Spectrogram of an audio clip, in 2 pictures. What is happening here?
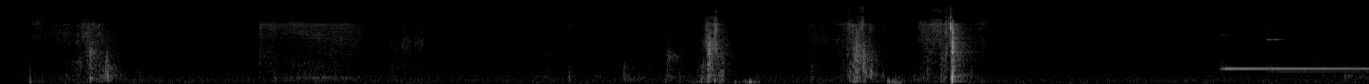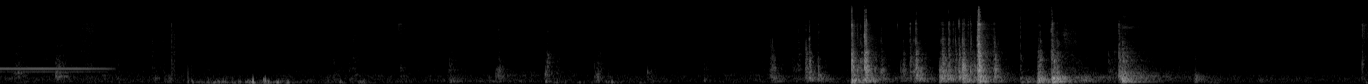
I am reading a book when the doorbell rang. I proceded to walk there quietly (steps still audible) and opened the front door.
